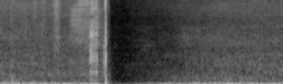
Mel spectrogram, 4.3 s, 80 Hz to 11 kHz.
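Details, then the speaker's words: Turbocharged 2012 Chevy Caprice, E38 HP Tuners tune, cammed V8 with muffler, oil in exhaust from return line: deep lumpy idle sags then recovers, idling around 700 rpm; idle speed set too low, to be adjusted. "It sounds pretty good, but it's just not 100% yet. So I'm actually going to get out of the car now and let you guys hear what it sounds like currently idling at around 700."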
